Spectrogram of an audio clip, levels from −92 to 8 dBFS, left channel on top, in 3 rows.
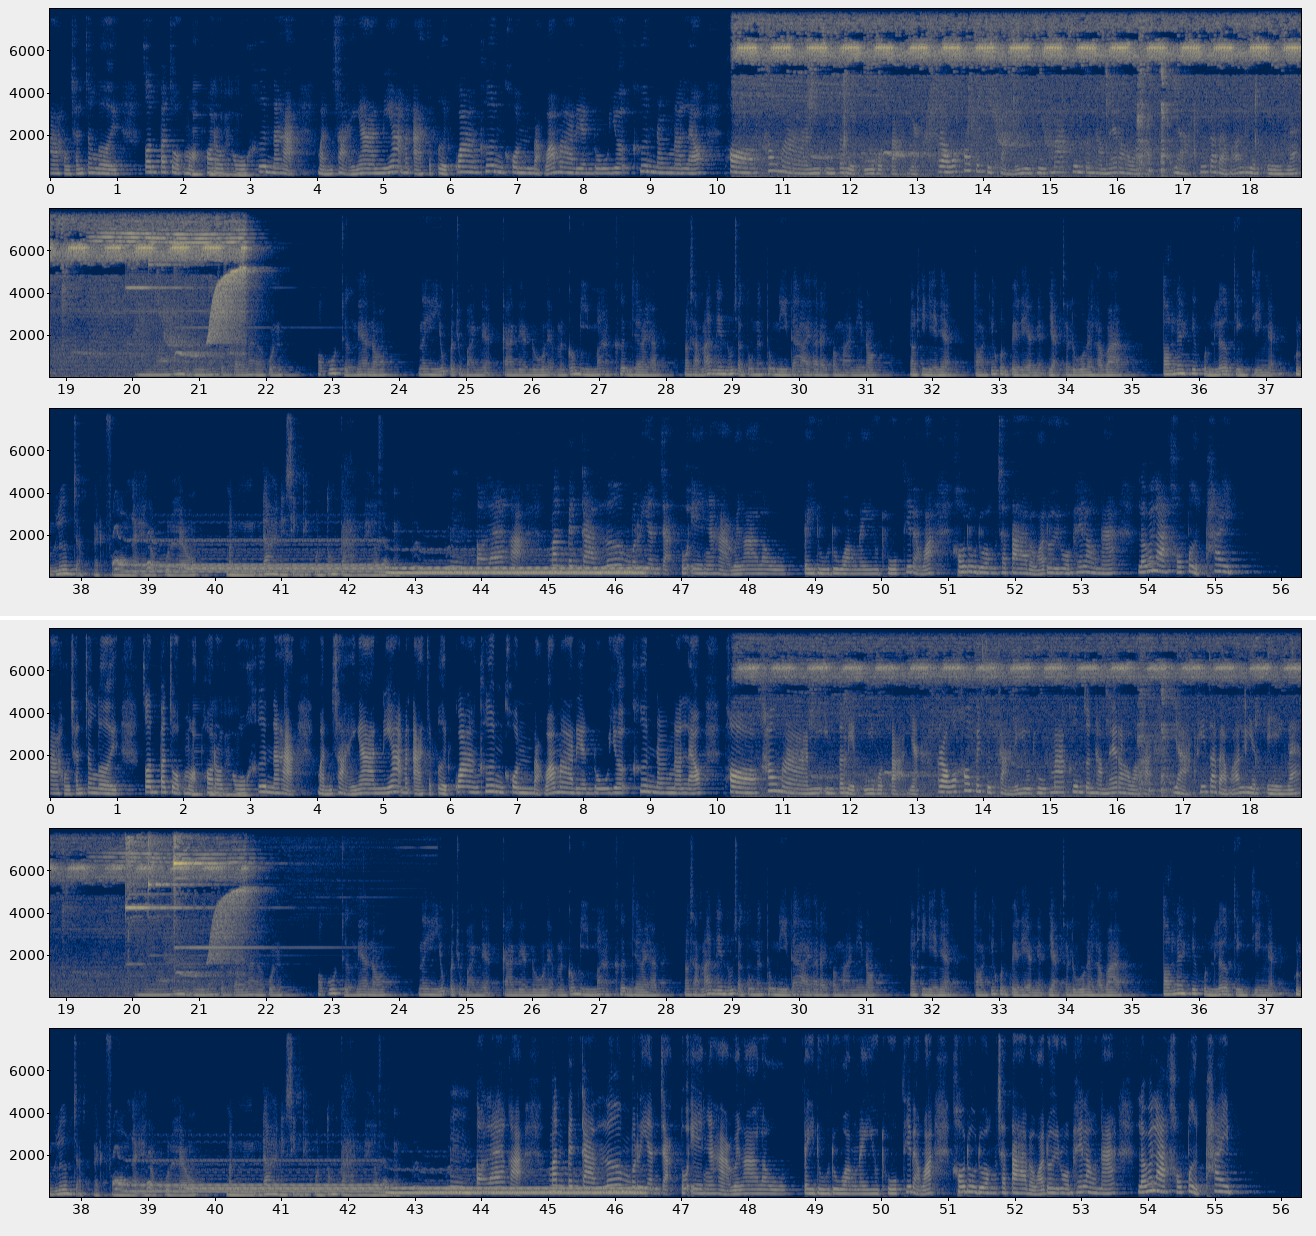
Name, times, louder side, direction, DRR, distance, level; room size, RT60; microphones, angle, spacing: voice 1, 0.0-18.8 43.5-48.6 48.8-55.2, right 3 dB, 80° right, 12 dB, 1.0 m, -41 dB
voice 2, 2.1-3.0 20.0-22.2 22.8-23.8 24.3-27.9 28.3-31.1 31.7-32.3 32.6-34.8 35.5-39.7 40.2-42.8, equal, ahead, 5 dB, 1.2 m, -42 dB
sound 1, 10.2-21.7, left 10 dB, 55° left, 1.4 m, -31 dB
sound 2, 19.9-21.5, right 16 dB, 60° right, 0.5 m, -27 dB
sound 3, 38.5-46.5, left 1 dB, 15° left, 2.0 m, -36 dB
28.5 x 11.0 x 4.7 m, 1.1 s
head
